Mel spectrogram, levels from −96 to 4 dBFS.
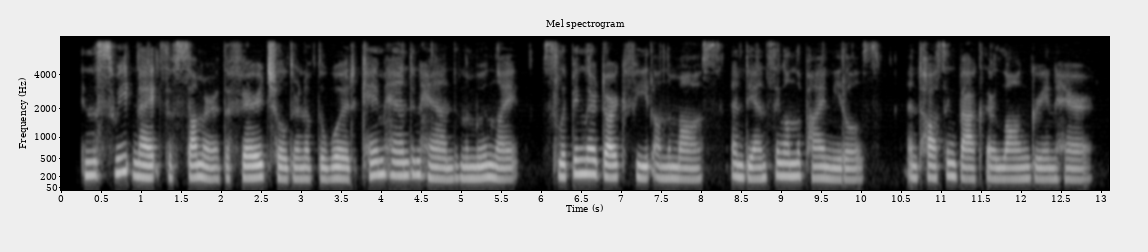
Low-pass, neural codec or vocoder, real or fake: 7.2 kHz; none; real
